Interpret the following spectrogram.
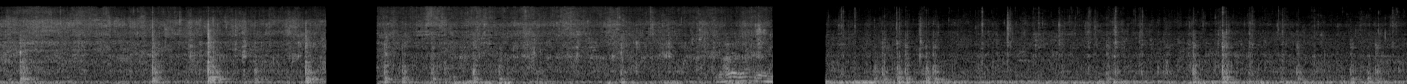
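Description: A thick mash of seeded banana and potato sizzling in a clay pot while a wire whisk stirs and presses it, with small scraping clicks of the whisk against the pot. The sound cuts out to silence twice, briefly.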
